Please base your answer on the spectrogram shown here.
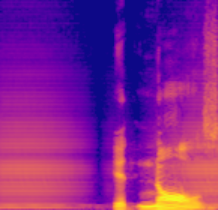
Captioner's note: buzz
